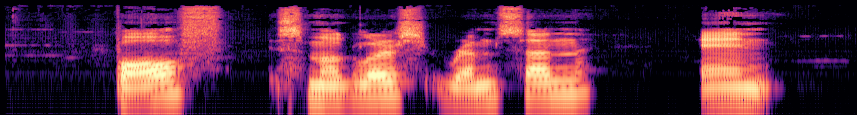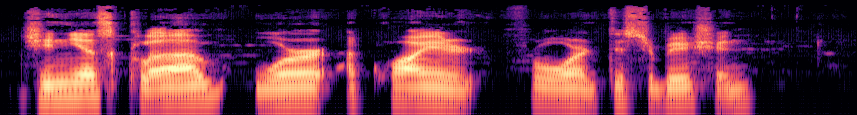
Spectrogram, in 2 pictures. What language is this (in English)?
English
